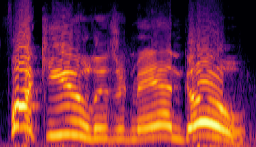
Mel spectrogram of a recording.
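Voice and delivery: loud high laughing shout; hyped yelling. Real, not acted. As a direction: roar at the screen, hyped.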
